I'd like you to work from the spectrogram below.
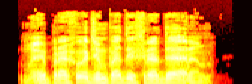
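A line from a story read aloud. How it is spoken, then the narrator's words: Grumbled. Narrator (Russian): проворчал Меланхтон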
